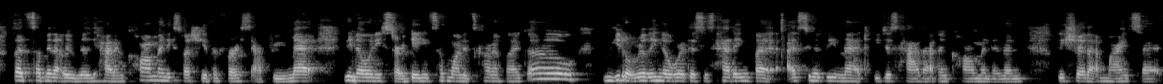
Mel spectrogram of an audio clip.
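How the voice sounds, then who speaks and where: A woman's voice: sits low, rough recording. A young adult woman from Canada, talking earnestly as a guest on a podcast interview, with frequent fillers. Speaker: podcast guest, business co-founder. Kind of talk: casual interview chat.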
